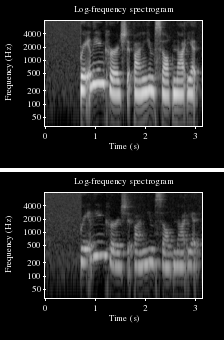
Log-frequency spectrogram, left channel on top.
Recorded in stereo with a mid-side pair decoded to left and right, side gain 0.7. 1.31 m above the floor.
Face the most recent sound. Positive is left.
turn(degrees=65)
